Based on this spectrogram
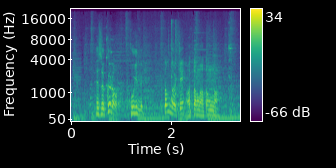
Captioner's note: sauce starts boiling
